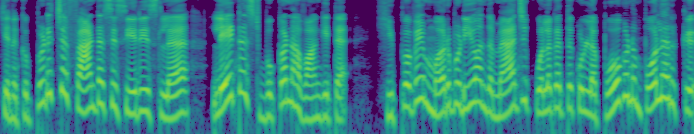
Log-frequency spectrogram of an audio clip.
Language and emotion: Tamil, happy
